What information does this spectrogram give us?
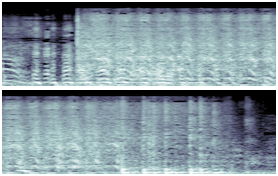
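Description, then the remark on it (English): A car engine at a McDonald's cranks over and over in a steady, rhythmic churn, loud and struggling without catching. Voices can be heard mixed in with the grinding starter. “You see, it sounds like it's like it wants to take, but then it doesn't.”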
